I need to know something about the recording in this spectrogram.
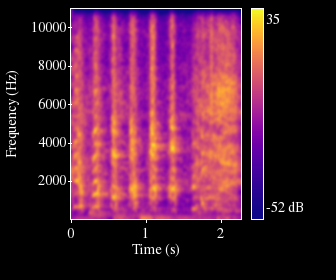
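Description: A young woman laughing hard, several quick pulses of laughter a second, over background music with a steady low bass line.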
